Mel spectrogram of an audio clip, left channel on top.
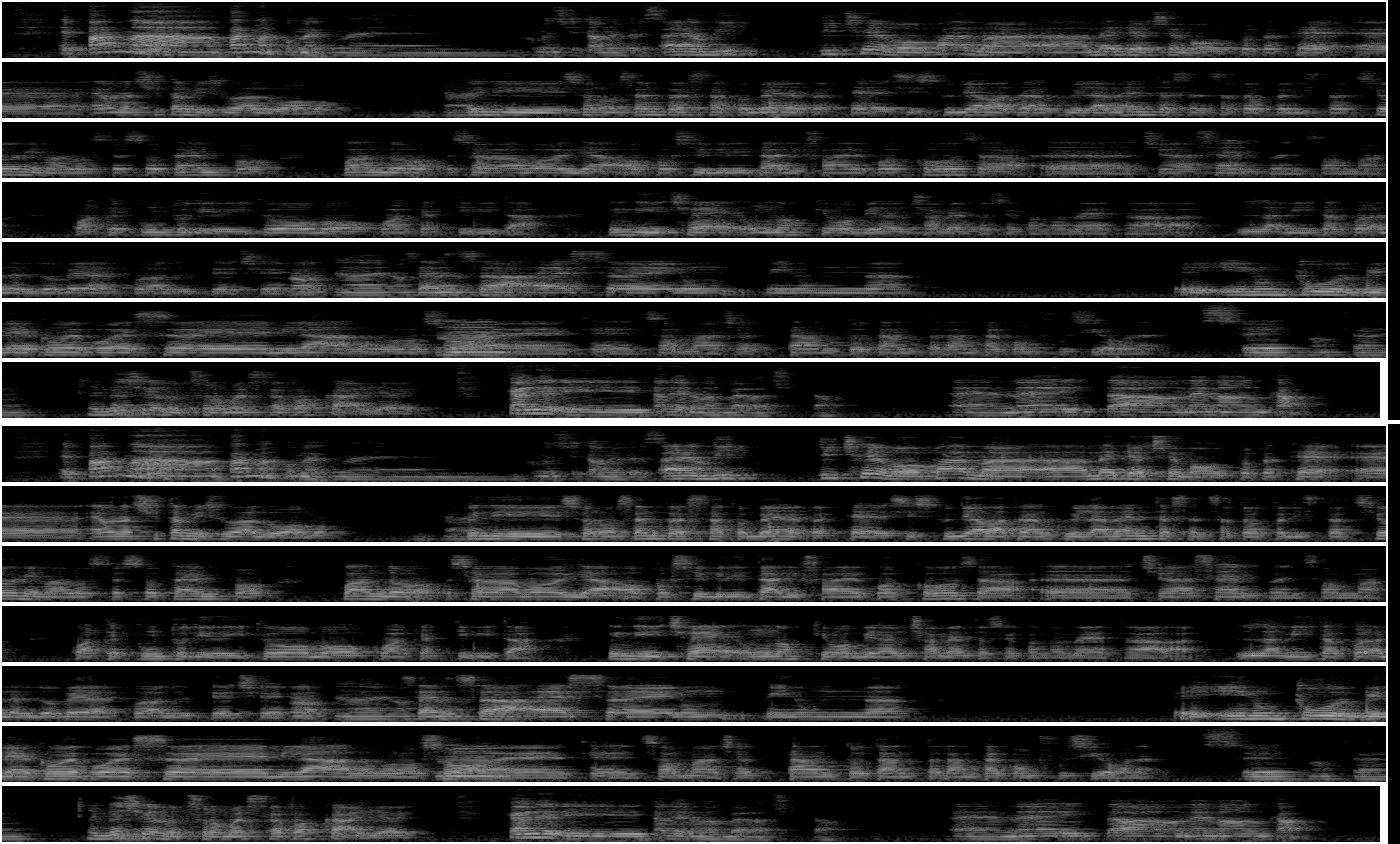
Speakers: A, on the left; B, on the right.
A: E Parma
B: Sì.
A: Parma com'è come mhmm, come città universitaria?
B: Eh, di- dicevo, Parma eh, a me piace molto perché eh, è una città a misura d'uomo,
A: Okay.
B: quindi sono sempre stato bene perché si studiava tranquillamente senza troppe distrazioni, ma allo stesso tempo, quando si aveva voglia o possibilità di fare qualcosa, eh, c'era sempre, insomma, qualche punto di ritrovo o qualche attività. Quindi c'è un ottimo bilanciamento, secondo me, tra la, la vita, quella del dovere e quella del piacere,
A: Okay,
B: senza
A: okay, okay.
B: essere in un in un i- In un turbine come può essere Milano, non lo so,
A: Mh,
B: è che insomma c'è tanto, tanta, tanta confusione.
A: sì, okay, okay.
B: Invece io non sono mai stato a Cagliari.
A: Cagliari, Cagliari è una bella città, Eh, merita, a me manca.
